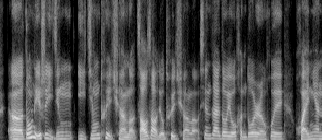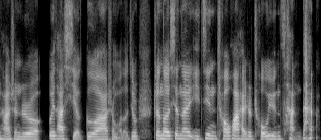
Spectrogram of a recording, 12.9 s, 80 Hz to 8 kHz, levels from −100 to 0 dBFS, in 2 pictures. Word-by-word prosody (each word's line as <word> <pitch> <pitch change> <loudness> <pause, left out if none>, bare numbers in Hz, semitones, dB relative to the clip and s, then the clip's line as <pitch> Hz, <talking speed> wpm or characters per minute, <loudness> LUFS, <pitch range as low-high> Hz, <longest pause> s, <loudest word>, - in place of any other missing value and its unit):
呃， 165 -1 +7
东 240 +9 +5
篱 190 -9 +6
是 220 +2 0
已 195 - -4
经 180 +2 -7
已 180 -3 -7
经 195 +8 -3
退 220 -3 -2
圈 150 -4 -1
了， - - -2
早 170 - +5
早 - - +3
就 150 - -2
退 160 - -2
圈 165 -1 -5
了， 155 -1 -6
现 200 -2 -6
在 195 -2 +1
都 180 -1 0
有 165 0 +1
很 160 - -6
多 165 +3 0
人 145 -2 0
会 160 -1 -3 0.2
怀 145 - +3
念 175 +3 -3
他， 160 -3 +1
甚 170 -2 -7
至 160 0 0 0.4
为 180 0 +1
他 175 -2 +4
写 170 0 -4
歌 160 -1 -2
啊， 150 0 +3
什 155 -2 -10
么 135 - -12
的， - - -13
就 170 0 -6 0.3
真 190 -2 +1
的 185 -1 +4
现 195 +3 -1
在 185 0 +2
一 170 -2 -5
进 185 +2 -4
超 175 0 -1
话， 175 -2 +6
还 175 -4 +1
是 170 +1 -4
愁 170 0 -2
云 175 -2 -3
惨 85 - -3
淡。 - - 0
170 Hz, 245 characters per minute, -24 LUFS, 160-185 Hz, 0.4 s, 呃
